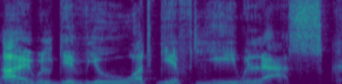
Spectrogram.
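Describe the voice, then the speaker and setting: Putting on a character voice, a man speaks very slowly at a medium pitch with fairly even intonation. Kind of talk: archaic storytelling. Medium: read story.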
